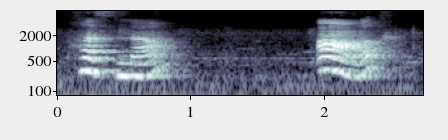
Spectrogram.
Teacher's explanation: अनुनासिक का उच्चारण नाक और मुंह दोनों से होता है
